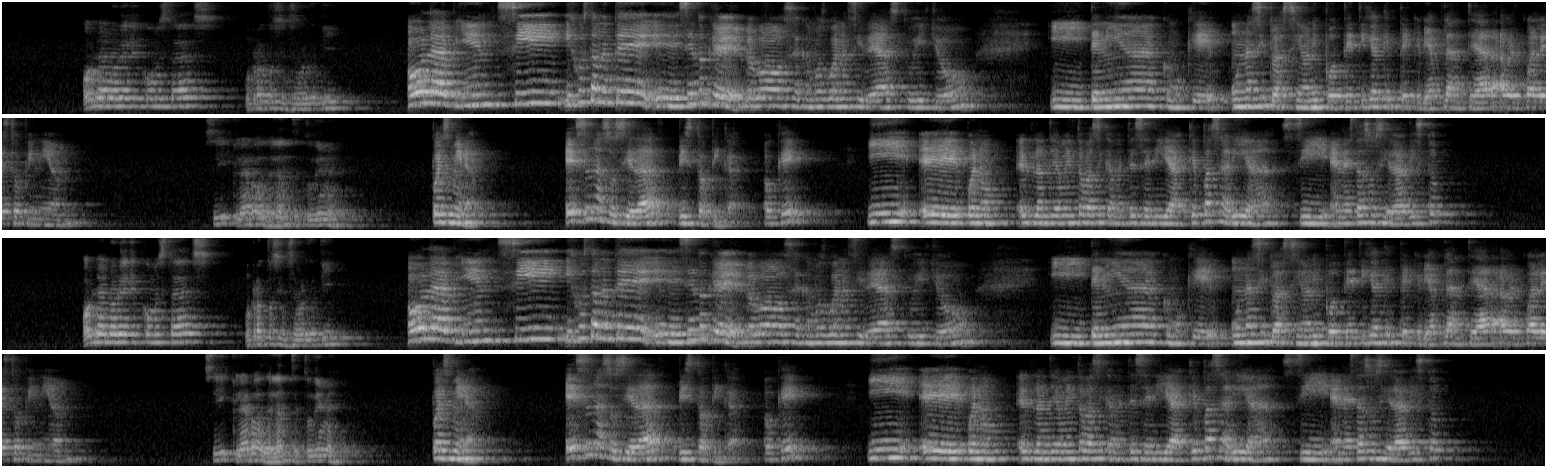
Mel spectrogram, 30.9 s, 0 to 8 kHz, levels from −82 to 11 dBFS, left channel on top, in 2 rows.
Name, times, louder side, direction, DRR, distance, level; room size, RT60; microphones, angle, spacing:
voice 1, 0.8-2.1 2.4-3.3 17.5-18.8, right 3 dB, 60° right, 5 dB, 0.5 m, -28 dB
voice 2, 4.1-10.2 10.5-16.2 19.7-20.3 21.1-23.5 24.1-29.8, left 1 dB, 15° left, 4 dB, 0.4 m, -22 dB
3.6 x 2.4 x 4.0 m, 0.88 s
head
